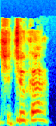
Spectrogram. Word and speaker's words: Tshituka: former Ballroom dancer uh his name is Chuka did I pronounce it right he actually did that's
